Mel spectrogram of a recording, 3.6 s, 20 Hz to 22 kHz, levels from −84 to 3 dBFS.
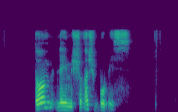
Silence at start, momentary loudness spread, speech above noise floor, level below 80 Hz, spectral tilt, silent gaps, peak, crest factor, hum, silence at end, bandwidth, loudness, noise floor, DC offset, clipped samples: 0.7 s; 8 LU; 64 dB; -70 dBFS; -3 dB/octave; none; -4 dBFS; 22 dB; none; 1 s; 7.6 kHz; -22 LUFS; -86 dBFS; under 0.1%; under 0.1%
